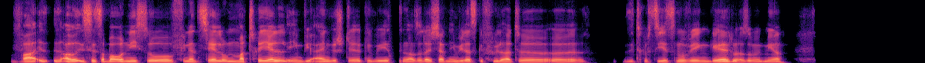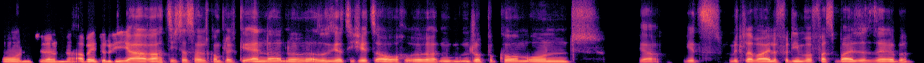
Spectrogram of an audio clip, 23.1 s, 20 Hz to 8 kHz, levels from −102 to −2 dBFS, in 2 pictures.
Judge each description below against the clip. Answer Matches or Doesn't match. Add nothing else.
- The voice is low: Matches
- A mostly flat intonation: Doesn't match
